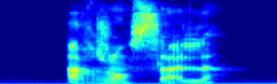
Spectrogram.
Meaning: dirty money, ill-gotten gains
- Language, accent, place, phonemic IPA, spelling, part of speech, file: French, France, Lyon, /aʁ.ʒɑ̃ sal/, argent sale, noun, LL-Q150 (fra)-argent sale.wav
